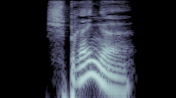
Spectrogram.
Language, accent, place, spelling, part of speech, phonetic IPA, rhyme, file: German, Germany, Berlin, spränge, verb, [ˈʃpʁɛŋə], -ɛŋə, De-spränge.ogg
- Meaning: first/third-person singular subjunctive II of springen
